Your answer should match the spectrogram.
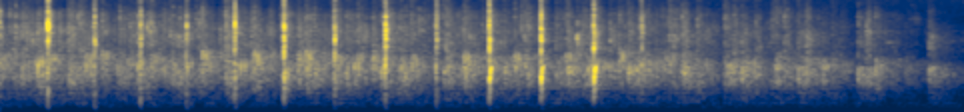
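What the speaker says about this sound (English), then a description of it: "Let's give her a round of applause." Audience at the Silver Gavel Awards ceremony clapping steadily, a moderate room of crisp, evenly spaced claps that fade slightly toward the end, with no voices.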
